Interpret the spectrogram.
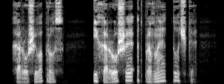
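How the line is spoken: Soft, supportive. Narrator (Russian): мягко поддержала она собеседницу

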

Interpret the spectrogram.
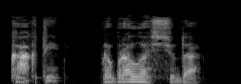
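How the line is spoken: Quiet, fur-muffled question. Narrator (Russian): С языком, полным шерсти, он тихонько спросил

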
